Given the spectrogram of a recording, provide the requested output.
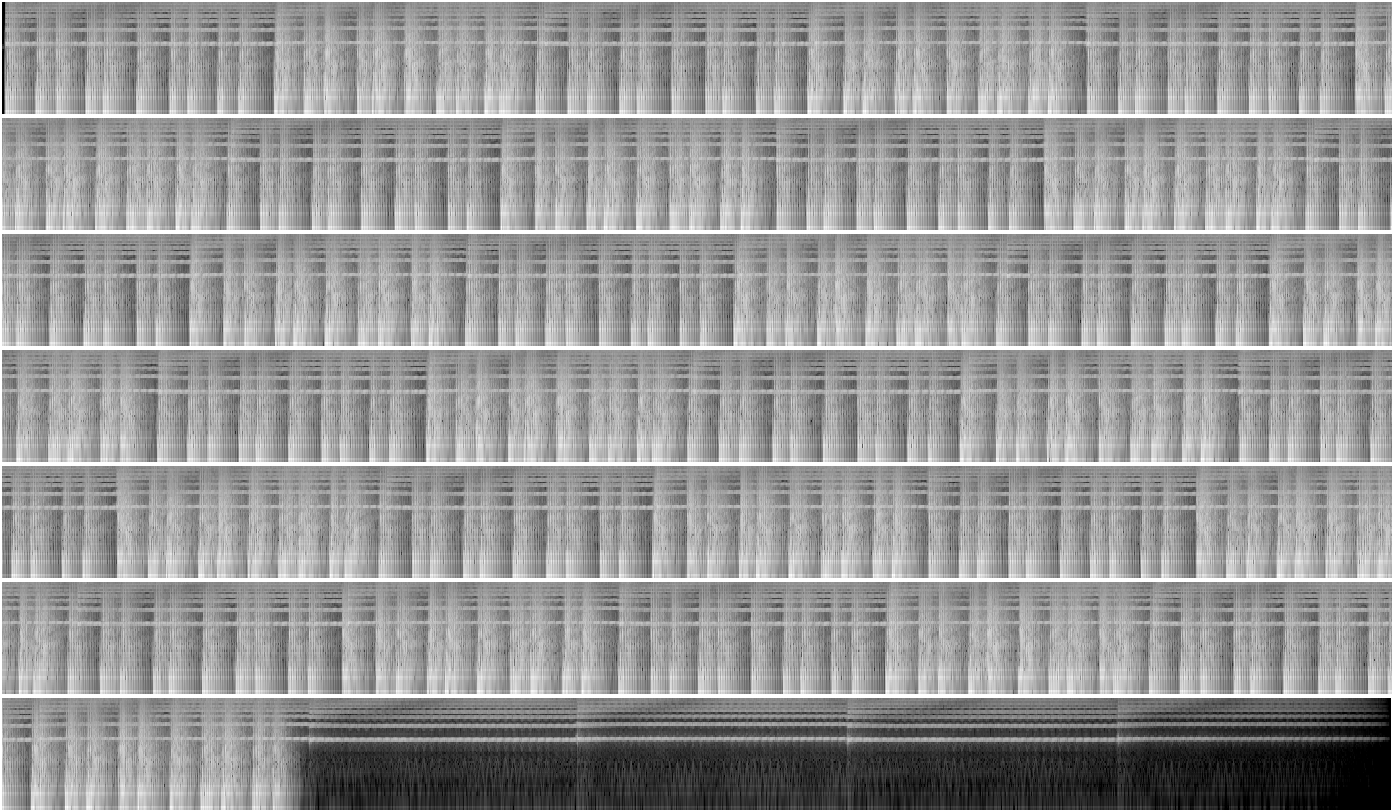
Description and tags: Fight Music Synth Tense Loop
Quick Tense Synth Loop for Fight Scene.
ambient, battle, beat, digital, dnd, dragons, dungeons, dungeonsanddragons, electronic, epic, fantasy, fast, game, loop, music, podcast, rhythmic, rpg, scifi, synth, tense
